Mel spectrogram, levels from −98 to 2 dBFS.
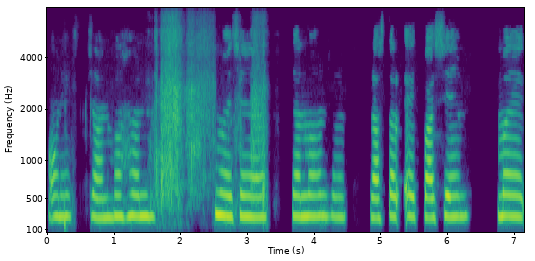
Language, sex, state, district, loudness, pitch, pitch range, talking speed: Bengali, female, West Bengal, Malda, -17 LUFS, 270 Hz, 265-275 Hz, 75 wpm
